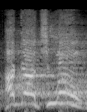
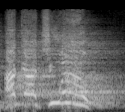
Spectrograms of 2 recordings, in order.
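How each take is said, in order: First: High loud punch on got; a second shouted I got you out. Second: High, loud, slow proclamation; I got you out, preached at a shout. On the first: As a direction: drive the line home again. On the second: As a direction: hammer it home to the church. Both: Acted. Repeated preaching climax.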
